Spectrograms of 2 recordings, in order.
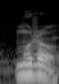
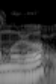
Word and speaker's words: Mvro: So far, the releases, I know, I came to realize that there's an artist called Mvro. He was part of... – Maro. Just say it like that. – It's Mvro. – No, Muro. – Yeah, say it like that. – Okay, Muro.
